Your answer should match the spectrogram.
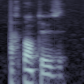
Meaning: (adjective) feminine singular of arpenteur; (noun) 1. female equivalent of arpenteur 2. measuring worm
- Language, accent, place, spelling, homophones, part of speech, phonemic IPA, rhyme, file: French, France, Lyon, arpenteuse, arpenteuses, adjective / noun, /aʁ.pɑ̃.tøz/, -øz, LL-Q150 (fra)-arpenteuse.wav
